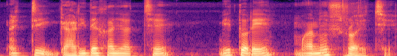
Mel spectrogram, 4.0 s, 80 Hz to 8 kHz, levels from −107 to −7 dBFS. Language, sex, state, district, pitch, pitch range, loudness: Bengali, male, West Bengal, Cooch Behar, 120 Hz, 115-125 Hz, -17 LUFS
